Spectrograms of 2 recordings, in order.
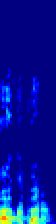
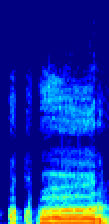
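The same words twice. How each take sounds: First: The second vowel of the word is short. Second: The second vowel of the word is drawn long. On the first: It means greatest. The speaker calls it right. "Harusnya Allahu Akbar" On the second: The meaning becomes confused. The speaker calls it wrong. "Kalau misalnya Akbar gitu panjang"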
